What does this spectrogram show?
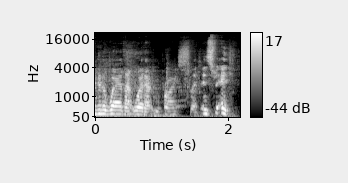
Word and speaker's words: Ruislip: Ruislip. It's spelled Ruislip.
